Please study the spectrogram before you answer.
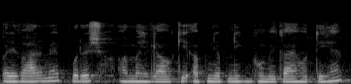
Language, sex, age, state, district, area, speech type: Hindi, male, 18-30, Madhya Pradesh, Betul, urban, spontaneous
